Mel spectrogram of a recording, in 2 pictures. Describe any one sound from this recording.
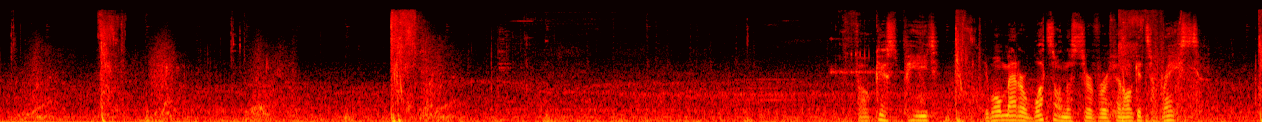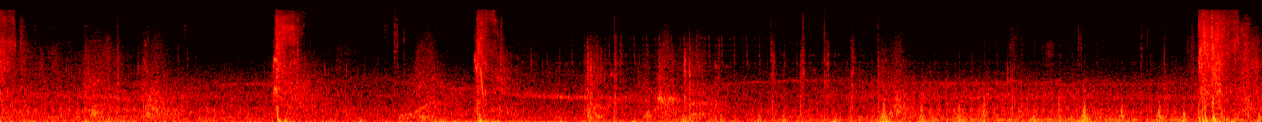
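Web lines shoot out with sharp snapping thwips.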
